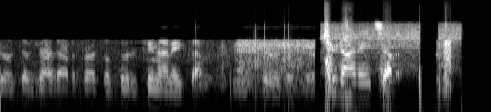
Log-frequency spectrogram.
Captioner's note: radio traffic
